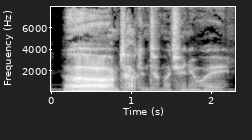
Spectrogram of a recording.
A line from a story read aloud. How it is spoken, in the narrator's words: he grumbled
